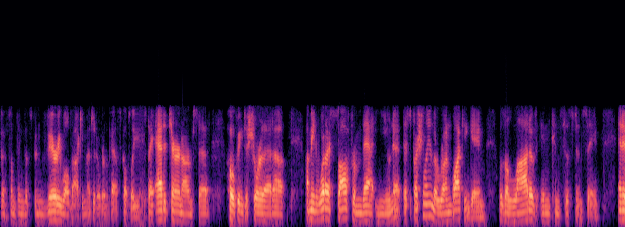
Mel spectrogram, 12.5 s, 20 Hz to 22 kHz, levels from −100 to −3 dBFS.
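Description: Throughout, the speech carries iLBC codec damage. The audio is confined to roughly 150 Hz to 3.4 kHz, and the voice has a plainly rough, synthetic edge from independent frame-by-frame excitation coding, consistent with 20 ms frames at about 15.2 kbps.

Lost iLBC frames occur at 1.08 to 1.13 s (40 ms), 2.70 to 2.89 s (180 ms, the longest), 7.73 to 7.75 s (20 ms) and 11.54 to 11.60 s (40 ms). The decoder repeats the last pitch cycle with added noise, giving a held, buzzy vowel that fades during the longer gap before clean recovery.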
